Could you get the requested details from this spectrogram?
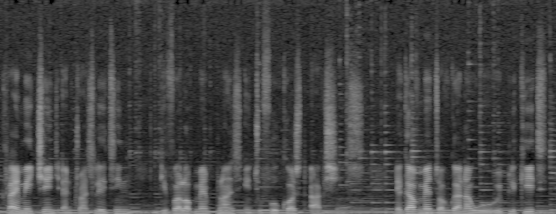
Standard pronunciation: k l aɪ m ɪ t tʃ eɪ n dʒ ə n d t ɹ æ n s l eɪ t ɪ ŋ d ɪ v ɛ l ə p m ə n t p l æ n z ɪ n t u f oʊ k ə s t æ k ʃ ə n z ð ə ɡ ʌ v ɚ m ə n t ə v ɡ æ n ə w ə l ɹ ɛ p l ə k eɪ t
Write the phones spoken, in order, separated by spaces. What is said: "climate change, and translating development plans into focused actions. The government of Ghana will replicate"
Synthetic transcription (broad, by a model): k l aɪ m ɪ t tʃ eɪ n dʒ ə n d t ɹ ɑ n s l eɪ t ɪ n d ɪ v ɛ l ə p m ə n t p l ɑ n s ɪ n t u f oʊ k ə s t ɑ k ʃ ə n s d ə ɡ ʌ v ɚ m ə n t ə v ɡ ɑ n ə w ə l ɹ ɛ p l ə k eɪ t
